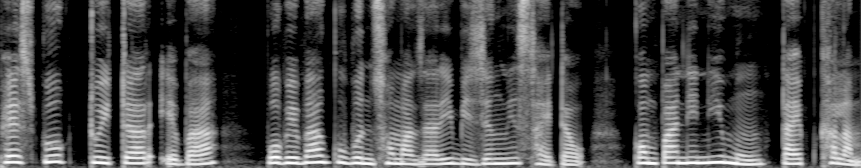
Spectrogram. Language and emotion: Bodo, neutral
